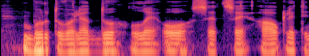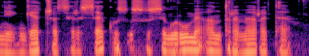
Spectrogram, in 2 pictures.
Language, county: Lithuanian, Šiauliai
